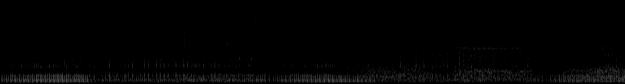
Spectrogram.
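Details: A 3-year-old male Persian cat lying on his owner's chest purrs loudly in a steady, low rumble that swells and fades with each breath.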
